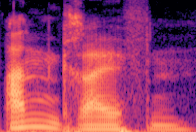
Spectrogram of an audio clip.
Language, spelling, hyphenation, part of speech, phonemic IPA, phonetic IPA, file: German, angreifen, an‧grei‧fen, verb, /ˈanɡʁaɪ̯fən/, [ˈanɡʁaɪ̯fn̩], De-angreifen.ogg
- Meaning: 1. to attack 2. to touch, to handle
